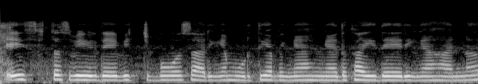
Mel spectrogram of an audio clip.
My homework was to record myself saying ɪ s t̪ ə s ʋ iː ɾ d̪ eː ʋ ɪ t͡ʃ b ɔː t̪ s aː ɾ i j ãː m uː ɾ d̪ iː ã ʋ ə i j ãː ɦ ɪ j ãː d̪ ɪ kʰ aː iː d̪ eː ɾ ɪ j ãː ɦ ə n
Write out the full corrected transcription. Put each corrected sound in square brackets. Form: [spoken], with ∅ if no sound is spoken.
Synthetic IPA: ɪ s t̪ ə s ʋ iː ɾ d̪ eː ʋ ɪ t͡ʃ b ɔː t̪ s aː ɾ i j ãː m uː ɾ [t̪] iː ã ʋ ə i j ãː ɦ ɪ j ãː d̪ ɪ kʰ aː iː d̪ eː ɾ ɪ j ãː ɦ ə n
